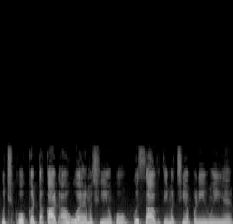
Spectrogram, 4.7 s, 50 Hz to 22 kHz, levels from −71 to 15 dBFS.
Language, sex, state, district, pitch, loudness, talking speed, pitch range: Hindi, male, Punjab, Pathankot, 230 Hz, -17 LUFS, 165 wpm, 225-240 Hz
